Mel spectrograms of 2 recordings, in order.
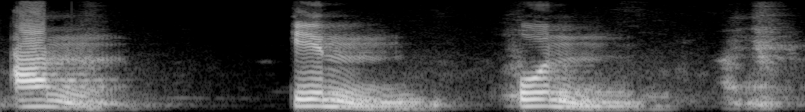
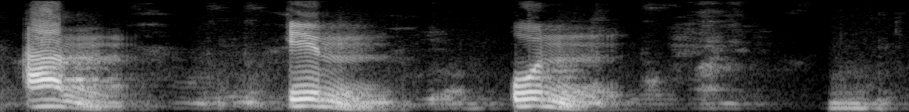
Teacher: memberikan dengung di dalam hidung. Suara menggema ya, suara dengung.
